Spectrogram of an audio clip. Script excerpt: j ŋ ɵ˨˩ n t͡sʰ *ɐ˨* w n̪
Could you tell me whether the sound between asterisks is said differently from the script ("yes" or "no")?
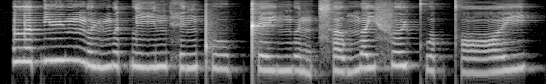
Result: no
